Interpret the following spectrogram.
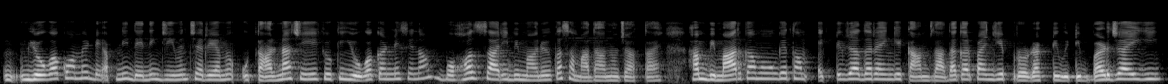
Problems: none marked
